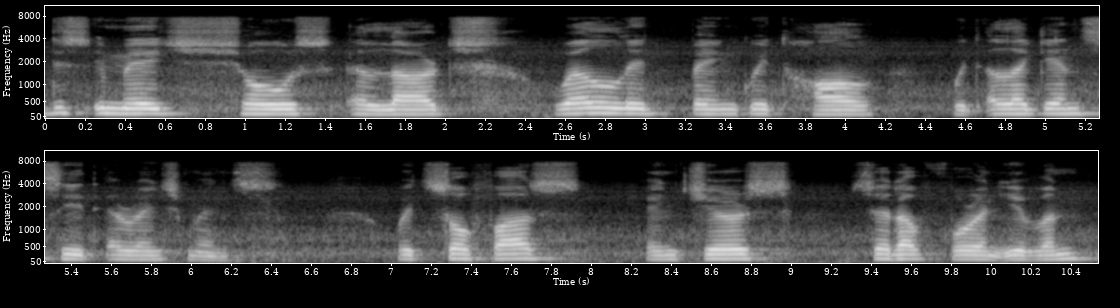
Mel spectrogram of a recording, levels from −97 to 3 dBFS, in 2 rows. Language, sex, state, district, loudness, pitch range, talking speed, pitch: English, male, Nagaland, Dimapur, -18 LUFS, 125-145 Hz, 125 wpm, 135 Hz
